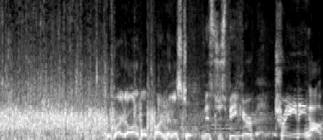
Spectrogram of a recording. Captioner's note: some Applause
